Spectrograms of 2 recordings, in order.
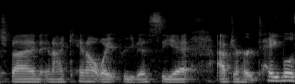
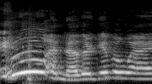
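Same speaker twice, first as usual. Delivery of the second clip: a much higher, much louder delighted ooh; excited squeal; 9 semitones higher, 16 dB louder than usual. Real, not acted. Co-host announces a giveaway, she squeals with excitement.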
